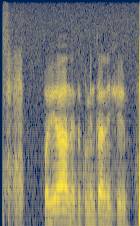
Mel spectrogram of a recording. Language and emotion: Russian, neutral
